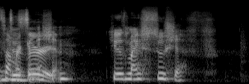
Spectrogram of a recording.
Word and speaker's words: sous chef: is it sous chef sous chef like two different words guys chef i'm gonna stop like you're gonna sue somebody and a chef sue steve i'm saying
